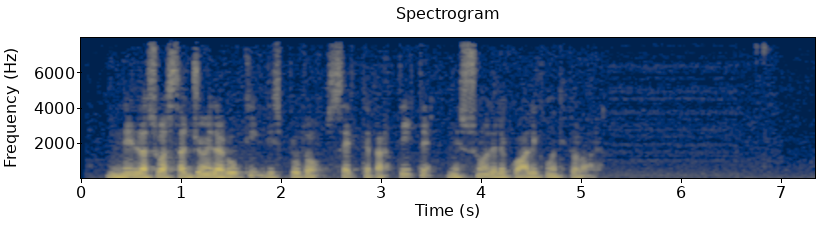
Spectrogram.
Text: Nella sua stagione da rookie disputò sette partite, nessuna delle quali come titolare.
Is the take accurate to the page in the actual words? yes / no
yes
